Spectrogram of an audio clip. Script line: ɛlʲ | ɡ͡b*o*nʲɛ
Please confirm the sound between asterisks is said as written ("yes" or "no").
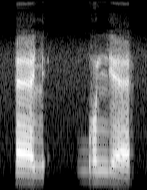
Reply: yes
